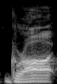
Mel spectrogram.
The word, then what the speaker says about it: Groch: It's spelled G R O C H, and I looked up pronunciation, and Graw is the best I'm going to do.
